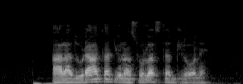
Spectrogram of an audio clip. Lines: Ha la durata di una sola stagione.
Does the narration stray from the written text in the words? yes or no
no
